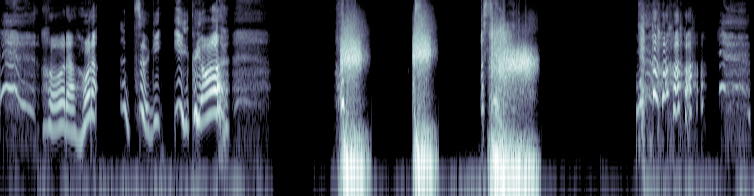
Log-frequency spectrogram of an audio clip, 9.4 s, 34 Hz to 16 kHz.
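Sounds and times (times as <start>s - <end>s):
speech: 0.6s - 1.2s, 1.8s - 3.0s
heavy punch impacts landing on a person: 4.2s - 4.6s, 5.2s - 6.8s.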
